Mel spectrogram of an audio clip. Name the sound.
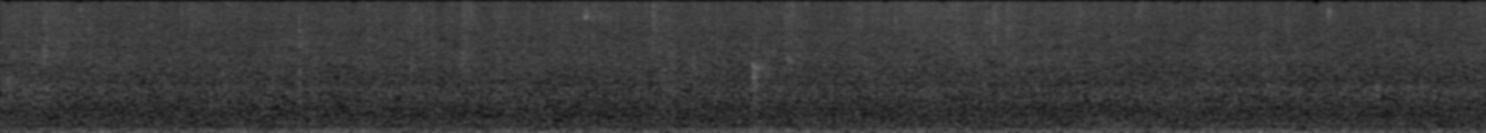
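rain falling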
